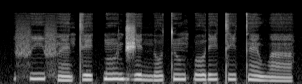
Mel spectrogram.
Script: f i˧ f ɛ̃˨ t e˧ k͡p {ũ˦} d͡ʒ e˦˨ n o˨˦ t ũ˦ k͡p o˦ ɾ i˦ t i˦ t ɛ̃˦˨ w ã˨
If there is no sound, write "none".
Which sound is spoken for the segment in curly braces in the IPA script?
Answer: ũ˦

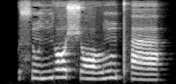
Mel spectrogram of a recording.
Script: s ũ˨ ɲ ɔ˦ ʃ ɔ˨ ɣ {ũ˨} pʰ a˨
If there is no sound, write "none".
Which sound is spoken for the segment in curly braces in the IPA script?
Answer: ũ˦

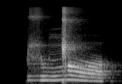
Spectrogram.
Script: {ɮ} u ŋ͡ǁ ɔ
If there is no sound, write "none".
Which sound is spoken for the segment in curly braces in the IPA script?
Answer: ɮ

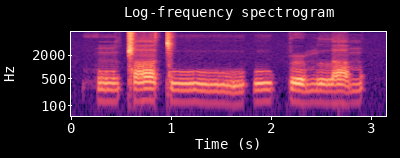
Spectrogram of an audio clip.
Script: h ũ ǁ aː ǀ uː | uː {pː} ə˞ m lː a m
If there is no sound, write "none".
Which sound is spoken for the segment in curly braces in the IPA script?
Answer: pː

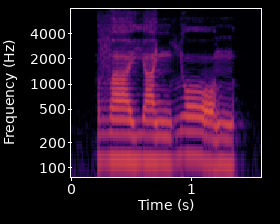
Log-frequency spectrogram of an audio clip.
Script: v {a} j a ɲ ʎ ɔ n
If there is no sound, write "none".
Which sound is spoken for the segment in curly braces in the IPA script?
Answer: a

